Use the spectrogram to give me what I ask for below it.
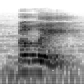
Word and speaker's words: ballet: Ballet. Ballet. La T no tiene sonido.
